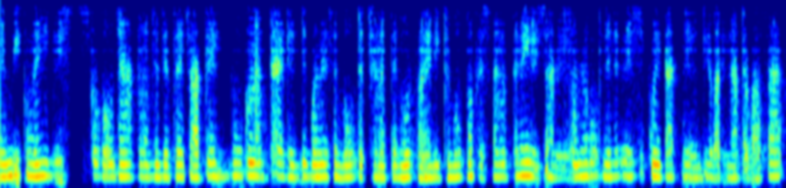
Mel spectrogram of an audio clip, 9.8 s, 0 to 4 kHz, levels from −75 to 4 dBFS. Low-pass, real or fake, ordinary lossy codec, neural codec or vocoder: 3.6 kHz; fake; none; codec, 44.1 kHz, 0.9 kbps, DAC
